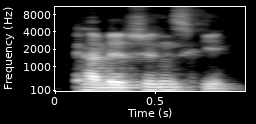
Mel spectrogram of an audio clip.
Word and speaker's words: Kalecinski: So did I pronounce the first and second name wrong? Kalecinski.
